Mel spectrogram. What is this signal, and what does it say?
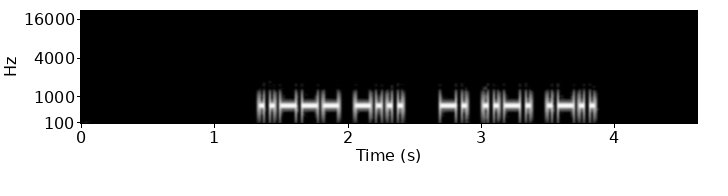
Morse code, heard as a keyed tone, about 30 wpm, 700 Hz. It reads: 2B NFL
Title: Field Day Exchanges Encore - 30wpm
